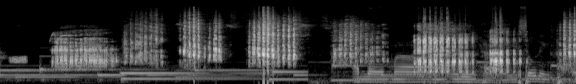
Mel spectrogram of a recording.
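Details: Egrets, large and small, both sexes, give flock-gathering calls for luring birds. Raspy croaking blocks, each under a second, follow one another closely, with sustained musical tones underneath.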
